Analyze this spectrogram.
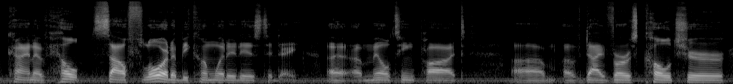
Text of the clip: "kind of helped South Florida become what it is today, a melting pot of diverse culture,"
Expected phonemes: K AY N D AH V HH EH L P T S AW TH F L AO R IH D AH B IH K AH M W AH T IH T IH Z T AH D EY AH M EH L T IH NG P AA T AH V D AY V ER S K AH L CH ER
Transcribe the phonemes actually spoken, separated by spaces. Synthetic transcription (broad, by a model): K AY N D AH V HH EH L P S AW TH F L AO R IH D AH B IH K AH M W AH T IH T IH Z T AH D EY AH M EH L T IH NG P AA T AH V D AY V ER S K AH L CH ER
